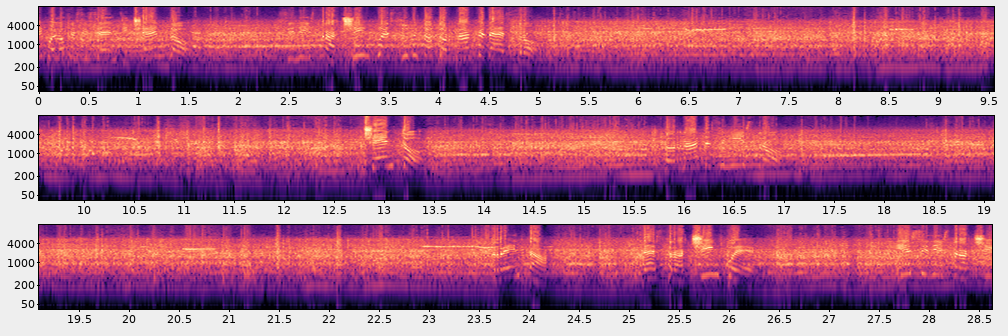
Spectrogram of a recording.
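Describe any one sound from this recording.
A rally car engine roars loudly from inside the car, revving up and down.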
